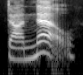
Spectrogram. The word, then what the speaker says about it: Darnell: Darnell accent on the last syllable and St.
